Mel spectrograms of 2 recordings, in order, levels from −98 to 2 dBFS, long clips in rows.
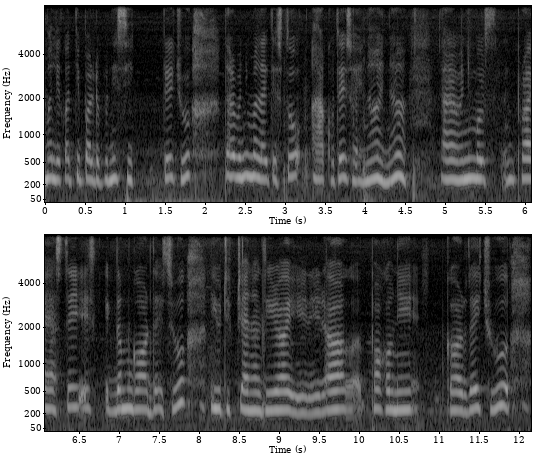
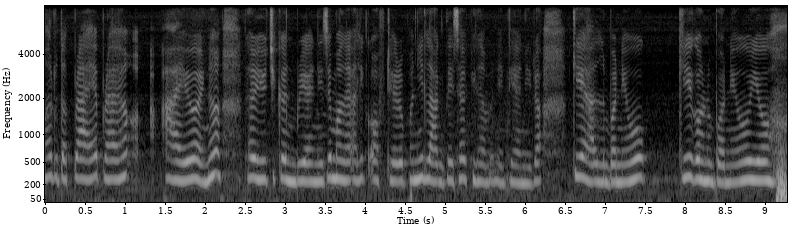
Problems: constant background noise, continuous background conversations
